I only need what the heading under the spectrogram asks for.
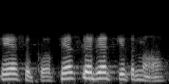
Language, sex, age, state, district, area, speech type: Maithili, female, 30-45, Bihar, Begusarai, rural, conversation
